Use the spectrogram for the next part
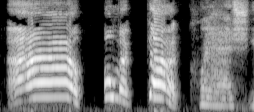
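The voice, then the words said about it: Screaming in pain. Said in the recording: “I'm screaming”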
